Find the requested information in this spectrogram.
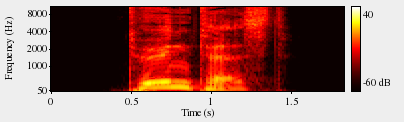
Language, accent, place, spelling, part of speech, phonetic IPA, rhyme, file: German, Germany, Berlin, töntest, verb, [ˈtøːntəst], -øːntəst, De-töntest.ogg
- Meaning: inflection of tönen: 1. second-person singular preterite 2. second-person singular subjunctive II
